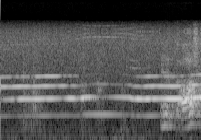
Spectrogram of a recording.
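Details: Domestic cat Austin, meeting his "cousin" cat Furley indoors and apparently disliking other cats, gives a long, steady, low droning yowl with a flat tone for about two seconds before a person's voice cuts in.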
